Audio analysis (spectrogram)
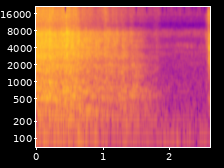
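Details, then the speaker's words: MAXXD roll-off trailer's DK2 Warrior Samurai 17,500 lb winch after 3 years of heavy daily dumpster use: a harsh grinding rasp as the winch slows and starts to brake near the end of the pull, from a slipping, stripped drive gear that was replaced. "So it sounds like it's hitting a gear. So as it starts to want to brake, it makes a horrible grinding noise."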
